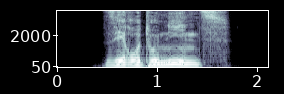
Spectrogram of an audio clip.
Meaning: genitive of Serotonin
- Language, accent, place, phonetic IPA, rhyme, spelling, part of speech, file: German, Germany, Berlin, [zeʁotoˈniːns], -iːns, Serotonins, noun, De-Serotonins.ogg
